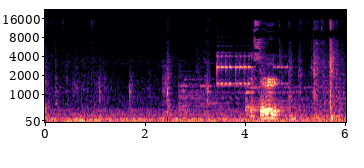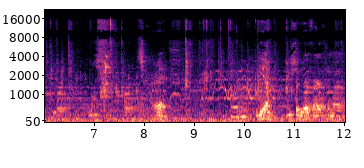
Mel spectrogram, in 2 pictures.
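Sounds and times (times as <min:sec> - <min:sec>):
phone timer alarm tones: 0:03.4 - 0:05.1.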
